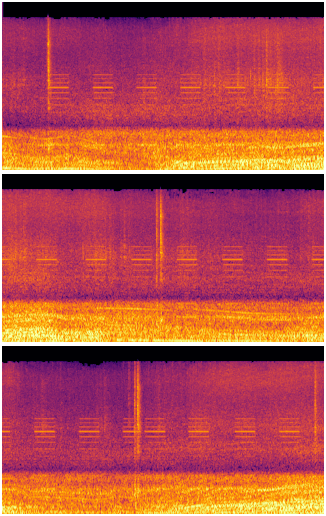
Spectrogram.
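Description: A turn signal ticks in an even rhythm.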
